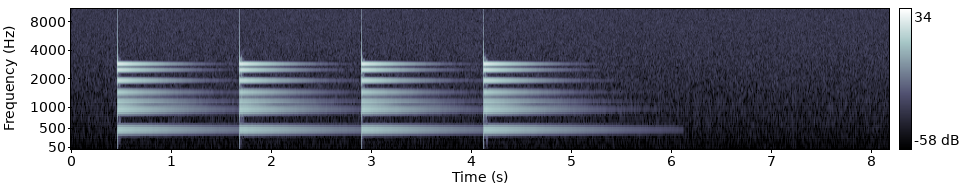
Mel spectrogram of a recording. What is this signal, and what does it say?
Clock strike, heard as a bell. 4. Four o'clock.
